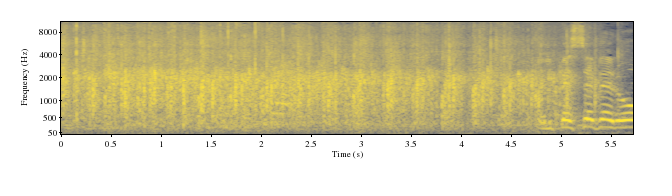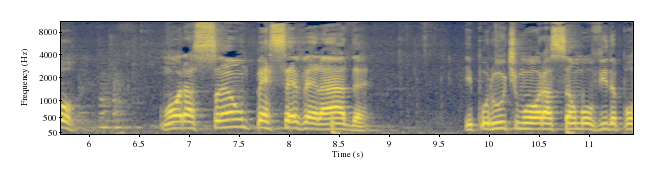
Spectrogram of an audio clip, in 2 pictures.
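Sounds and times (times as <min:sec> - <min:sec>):
audience applause: 0:00.0 - 0:05.8
speech: 0:04.9 - 0:08.9, 0:09.8 - 0:11.4.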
